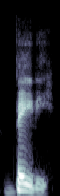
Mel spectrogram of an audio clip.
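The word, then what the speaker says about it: Badie: B thank you so so a year ago he was asked for the pronunciation it's on film you can find it on YouTube one year ago at the end of last season when he had his breakout day it was Tyler batty that's what he said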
